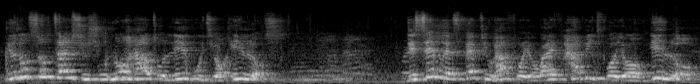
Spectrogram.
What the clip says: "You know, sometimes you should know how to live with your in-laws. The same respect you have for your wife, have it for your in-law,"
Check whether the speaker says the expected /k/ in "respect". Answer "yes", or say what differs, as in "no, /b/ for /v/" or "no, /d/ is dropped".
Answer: yes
